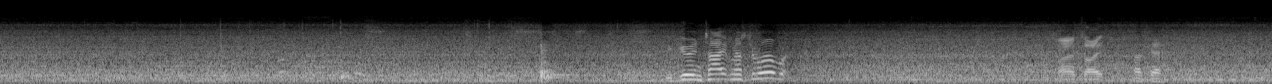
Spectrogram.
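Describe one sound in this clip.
Truck engines idle steadily nearby.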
